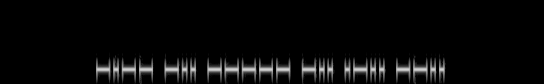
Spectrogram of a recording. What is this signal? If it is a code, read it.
Morse code, heard as a keyed tone, about 28 wpm, 700 Hz. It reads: YD0DLZ
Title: DXCC-100 Call Signs - 6 Characters - Repeated 3x - 28wpm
